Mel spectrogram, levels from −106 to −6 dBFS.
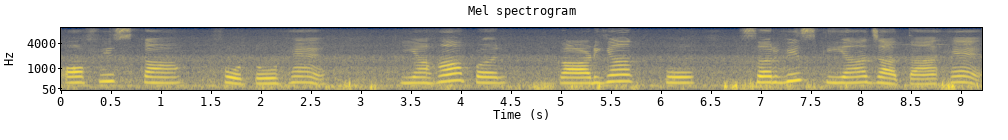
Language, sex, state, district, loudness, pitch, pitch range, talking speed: Hindi, female, Punjab, Fazilka, -16 LUFS, 250 Hz, 235-265 Hz, 80 wpm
